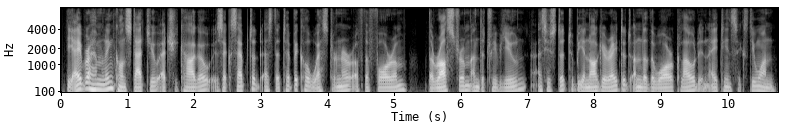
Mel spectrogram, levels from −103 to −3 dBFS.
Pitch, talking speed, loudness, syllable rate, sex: 110 Hz, 190 wpm, -24 LUFS, 5.7 syllables/s, male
